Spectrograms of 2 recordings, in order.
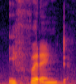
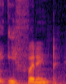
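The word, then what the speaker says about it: efferent: And motor को हम क्या बोल सकते हैं, इफरेंट, ठीक है, एफरेंट और इफरेंट।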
